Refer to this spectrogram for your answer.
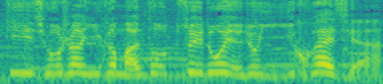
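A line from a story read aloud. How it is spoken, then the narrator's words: Shouting. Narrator (Chinese): 我妈大叫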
